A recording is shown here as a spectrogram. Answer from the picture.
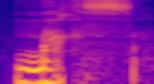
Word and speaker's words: mars: So in a way it's an exception because normally final S is not pronounced in French. Okay. We've got some exceptions and this one is one of them. So Mar pronounced the final S. Mars.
